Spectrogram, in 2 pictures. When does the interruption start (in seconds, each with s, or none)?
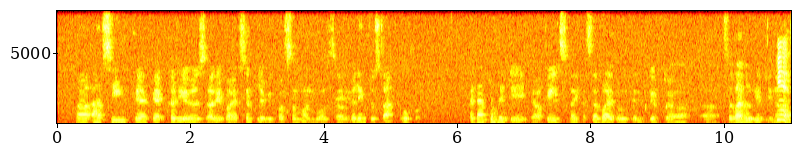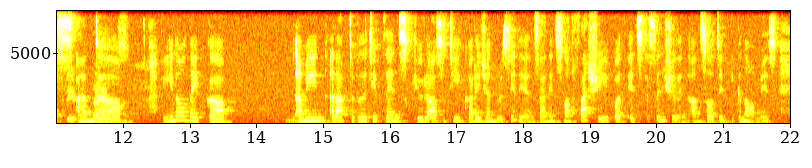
10.8 s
